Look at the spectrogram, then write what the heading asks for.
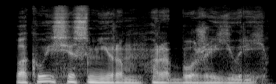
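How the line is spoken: Undertone. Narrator (Russian): произнес вполголоса

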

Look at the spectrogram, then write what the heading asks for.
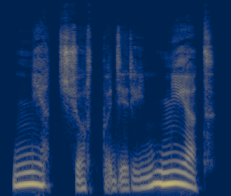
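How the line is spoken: Choked, through gritted teeth. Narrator (Russian): процедил я сквозь зубы, чувствуя, как в горле встает ком

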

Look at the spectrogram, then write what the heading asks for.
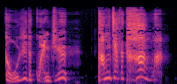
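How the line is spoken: Someone shouting. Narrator (Chinese): 有人喊

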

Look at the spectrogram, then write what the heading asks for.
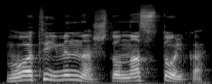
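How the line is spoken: Snorting. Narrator (Russian): хмыкнул Варрик Легрун

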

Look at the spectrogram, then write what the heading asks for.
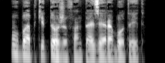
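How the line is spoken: Sighing wife. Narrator (Russian): вздохнула жена

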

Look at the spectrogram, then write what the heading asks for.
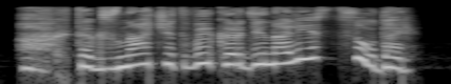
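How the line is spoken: Exclamation. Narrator (Russian): воскликнула она

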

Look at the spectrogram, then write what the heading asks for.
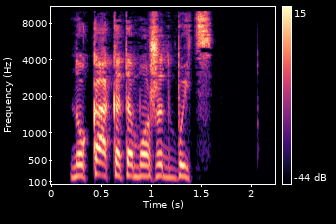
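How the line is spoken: Nervous exclamation. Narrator (Russian): нервно воскликнула Тара

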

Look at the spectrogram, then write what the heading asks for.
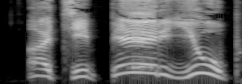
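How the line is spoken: Frantic excited shout. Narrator (Russian): закричал Легран вне себя от волнения

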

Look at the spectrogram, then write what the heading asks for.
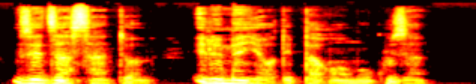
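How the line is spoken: Exclaiming mother. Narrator (French): s'écria ma mère

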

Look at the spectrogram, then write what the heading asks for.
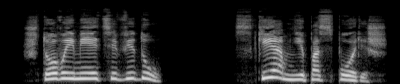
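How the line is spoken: Almost angry question. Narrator (Russian): почти сердито спросил

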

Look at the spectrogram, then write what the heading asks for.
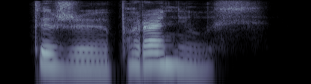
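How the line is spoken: Contrite mumble. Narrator (Russian): сокрашенно пробормотал

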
